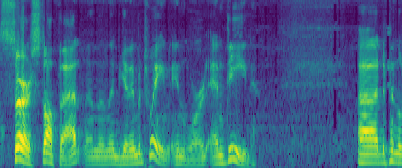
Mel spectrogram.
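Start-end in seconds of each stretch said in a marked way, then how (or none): 0.0-1.0 slow, louder command; firm intervention. Acted. Knight stopping guys beating up a kid, slow firm command. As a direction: order it firmly, stretching the words.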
